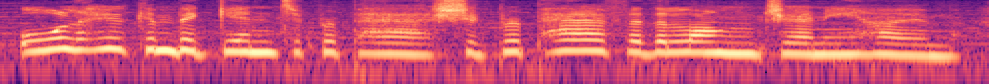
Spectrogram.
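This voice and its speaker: A woman plays a young fantasy princess with a high voice. She speaks in stately, earnest phrases, like a resolute leader in an audio drama, with music beneath her. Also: normal speed, a little mellow, natural voice. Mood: solemn, proclaiming. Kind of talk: fan audio drama acting, formal oratory.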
